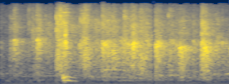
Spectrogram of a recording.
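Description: A group of people applauding a person who answered a quiz question correctly, a steady crackle of many hands clapping at once for about three seconds, with a faint voice briefly audible in the mix.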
